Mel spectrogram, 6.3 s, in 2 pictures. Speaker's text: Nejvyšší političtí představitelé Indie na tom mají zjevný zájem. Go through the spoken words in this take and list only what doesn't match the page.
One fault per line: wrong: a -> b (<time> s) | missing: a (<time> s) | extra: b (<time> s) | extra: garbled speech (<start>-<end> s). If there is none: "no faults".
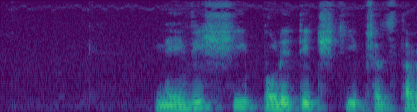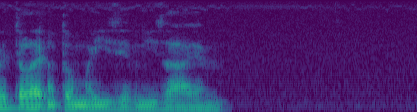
missing: Indie (3.5 s)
